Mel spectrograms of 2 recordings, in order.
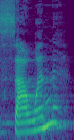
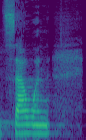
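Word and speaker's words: Samhain: to that holiday uh the older name is sowen it is spelled Sam Hayne but that is not the pronunciation salwan and um beef I was doing some um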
